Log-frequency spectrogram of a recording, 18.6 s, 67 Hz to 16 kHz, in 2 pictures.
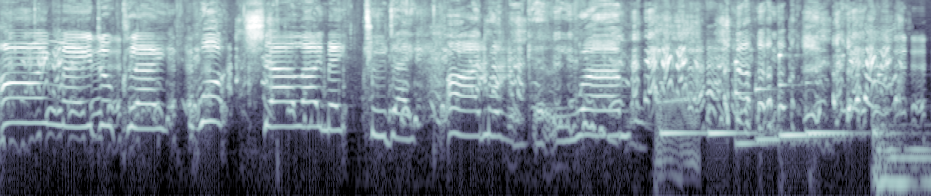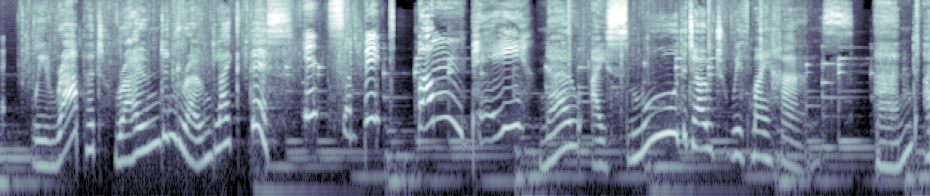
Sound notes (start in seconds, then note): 6.8 snorts; 7.6 all laughing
